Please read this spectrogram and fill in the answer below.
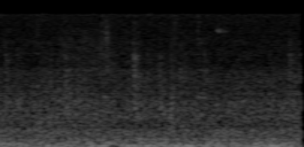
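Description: Steady low rumble of a service van's engine and road noise heard from inside the cab while driving in traffic.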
